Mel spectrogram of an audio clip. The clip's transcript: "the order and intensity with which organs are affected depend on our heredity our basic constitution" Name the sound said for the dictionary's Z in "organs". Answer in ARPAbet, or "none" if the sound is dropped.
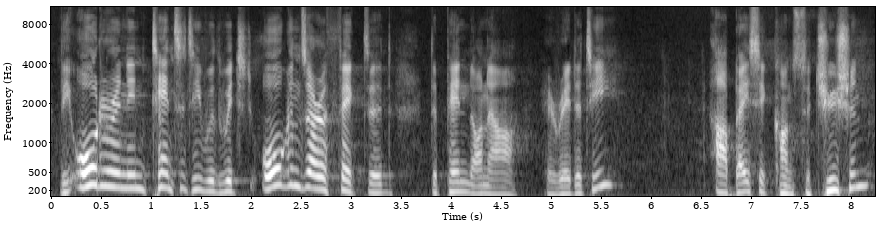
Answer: Z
